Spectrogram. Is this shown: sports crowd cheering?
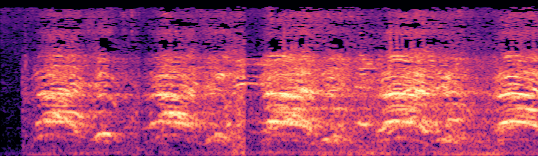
yes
